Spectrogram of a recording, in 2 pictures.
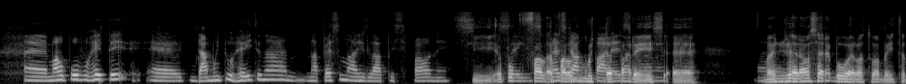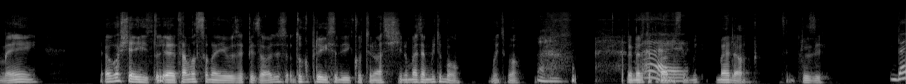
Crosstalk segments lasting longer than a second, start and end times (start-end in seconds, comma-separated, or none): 4.9-6.7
